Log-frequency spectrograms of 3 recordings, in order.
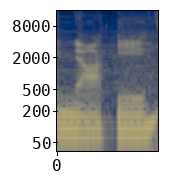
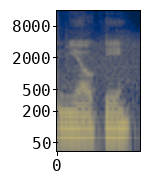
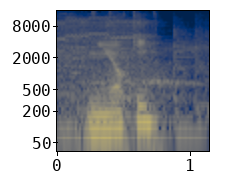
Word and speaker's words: gnocchi: Yoki what is Yoki oh oh sorry uh gnocchi it's G I think people pronounce it many different ways but the Italians would spell it that way some people say Naki or gnocchi or I've heard many people pronounce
